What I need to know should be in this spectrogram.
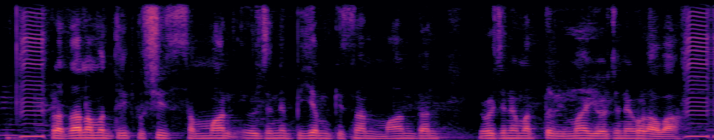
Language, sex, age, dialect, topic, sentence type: Kannada, male, 31-35, Northeastern, agriculture, statement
